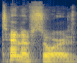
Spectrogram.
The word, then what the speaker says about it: X of Swords: the whole Marvel Universe call it X of swords and pronounced ten of swords but you know like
